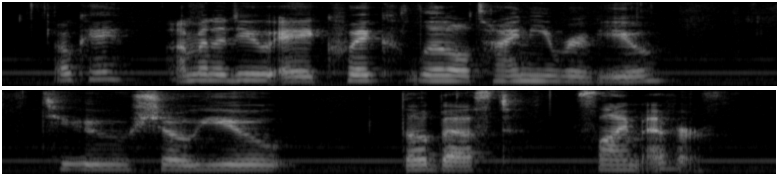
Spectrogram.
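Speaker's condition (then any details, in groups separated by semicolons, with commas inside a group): No condition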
